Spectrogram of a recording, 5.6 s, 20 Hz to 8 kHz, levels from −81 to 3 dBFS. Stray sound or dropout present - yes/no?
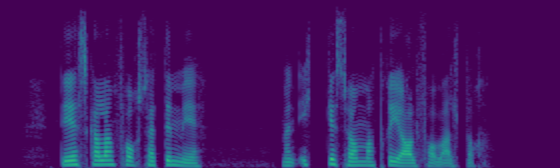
no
